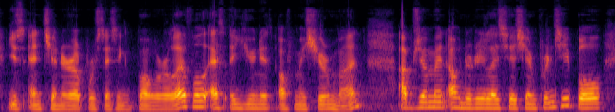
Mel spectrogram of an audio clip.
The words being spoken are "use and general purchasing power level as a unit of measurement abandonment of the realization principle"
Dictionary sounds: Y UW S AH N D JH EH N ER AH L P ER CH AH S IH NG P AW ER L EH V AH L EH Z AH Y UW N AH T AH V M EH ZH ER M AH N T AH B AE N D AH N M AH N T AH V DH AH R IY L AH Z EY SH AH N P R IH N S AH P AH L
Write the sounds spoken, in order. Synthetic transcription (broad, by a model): Y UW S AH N JH EH N ER AH L P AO S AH S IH NG P AW ER L EH V AH L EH S AH Y UW N AH T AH F M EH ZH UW M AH N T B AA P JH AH M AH N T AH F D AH R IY L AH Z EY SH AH N P R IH N S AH P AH L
